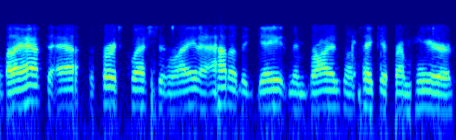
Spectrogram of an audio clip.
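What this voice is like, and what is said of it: Strained, failing voice. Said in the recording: “I'm losing my voice and been sick ever since, like, Wednesday”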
